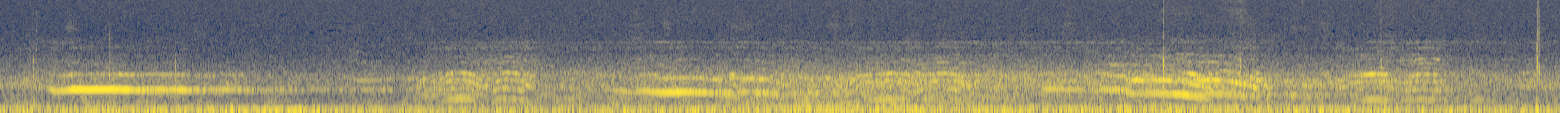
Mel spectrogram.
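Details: An albino humpback whale gives long, wavering moans and swooping tonal cries over a low underwater rumble.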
